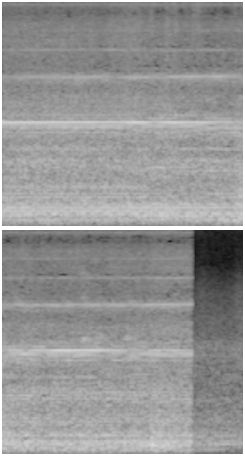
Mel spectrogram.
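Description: Robowash touchless car-wash gantry running during its bug-remover (fly chemical) stage: a steady drone of its pump and motors with a constant high whine. It stops abruptly near the end.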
